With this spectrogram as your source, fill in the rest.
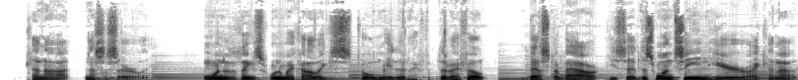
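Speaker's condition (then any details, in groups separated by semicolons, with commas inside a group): Cleft lip and palate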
